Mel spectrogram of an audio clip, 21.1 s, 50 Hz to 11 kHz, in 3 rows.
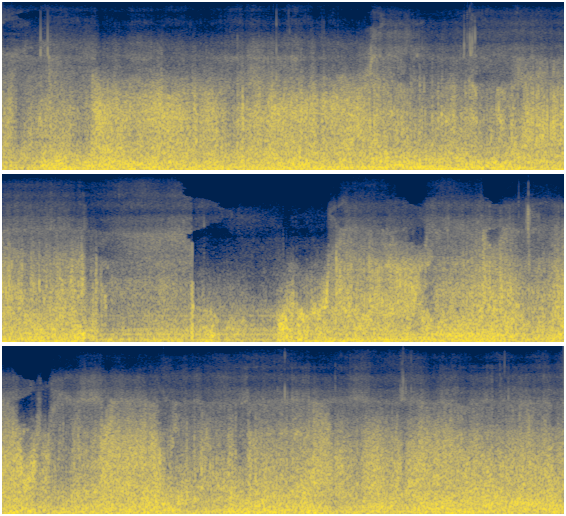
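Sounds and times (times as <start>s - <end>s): water ski spray rushing: 0.0s - 21.0s
wind buffeting microphone: 0.0s - 21.0s.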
